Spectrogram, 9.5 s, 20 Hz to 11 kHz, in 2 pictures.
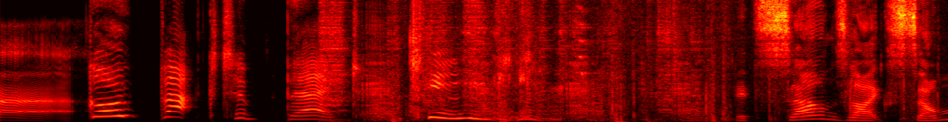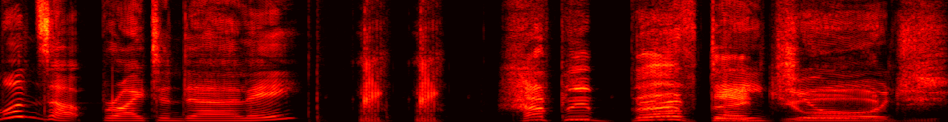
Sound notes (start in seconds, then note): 2.0 laughs; 6.5 oinks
